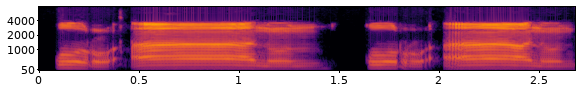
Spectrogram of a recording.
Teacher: র সাকিনের পূর্বে পেশ এসছে, র সাকিনটাকে পুর করে পড়তে হবে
